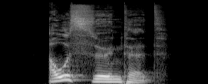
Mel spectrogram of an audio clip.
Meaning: dative singular of Auszug
- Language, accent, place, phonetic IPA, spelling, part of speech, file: German, Germany, Berlin, [ˈaʊ̯st͡suːɡə], Auszuge, noun, De-Auszuge.ogg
